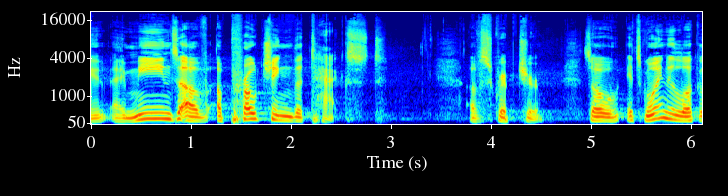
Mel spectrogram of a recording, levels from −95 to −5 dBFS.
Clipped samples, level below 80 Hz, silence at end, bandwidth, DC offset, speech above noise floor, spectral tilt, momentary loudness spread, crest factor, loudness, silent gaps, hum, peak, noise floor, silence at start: under 0.1%; -76 dBFS; 0 s; over 20 kHz; under 0.1%; 38 dB; -4 dB/octave; 13 LU; 22 dB; -26 LUFS; none; none; -6 dBFS; -64 dBFS; 0 s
